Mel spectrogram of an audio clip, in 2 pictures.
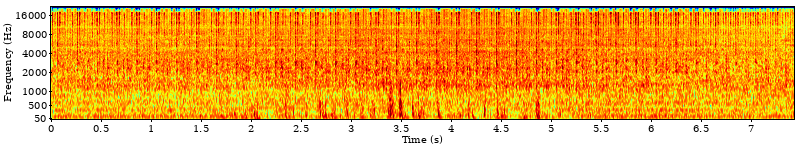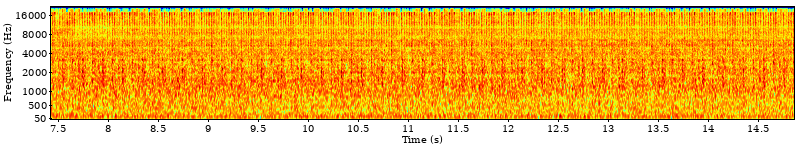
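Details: Ford F150 at idle: faint quick even knock over the low engine hum; light knocking, owner suspects VCT phaser or timing chain tensioners, unconfirmed.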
